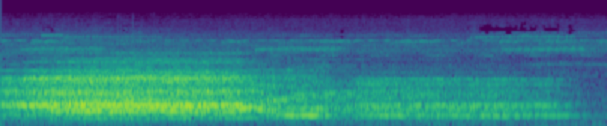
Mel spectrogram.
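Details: Howler monkeys calling at night from the treetops above a hut at Lake Peten Itza, Guatemala; a loud, broad roaring chorus swells for two seconds, then fades into lower, steadier droning howls with a faint high whine.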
